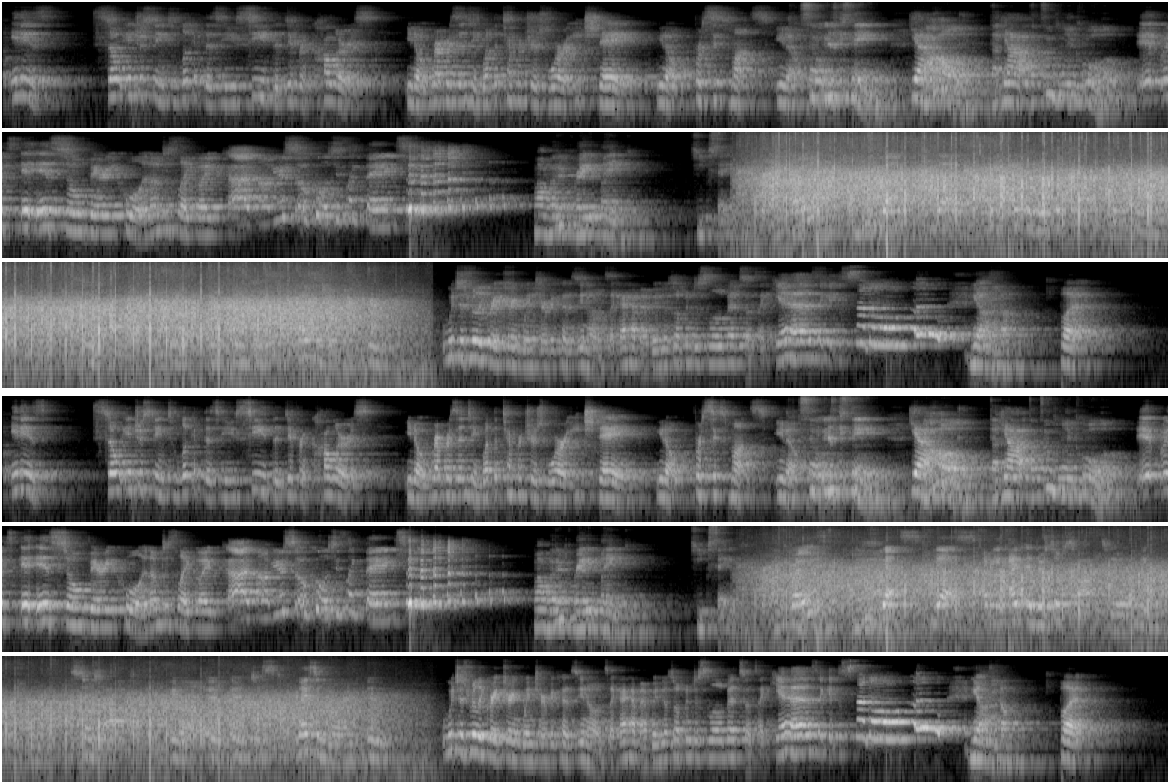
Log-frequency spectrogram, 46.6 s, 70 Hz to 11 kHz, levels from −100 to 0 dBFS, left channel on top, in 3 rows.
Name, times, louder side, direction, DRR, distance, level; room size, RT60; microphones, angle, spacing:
voice 1, 0.1-0.6 1.2-4.9 5.4-8.4 8.7-10.7 11.0-11.2 12.1-12.4 13.3-13.7 15.1-21.6 26.0-26.5 27.3-27.5 27.9-31.6 32.0-32.8 33.3-34.7 35.0-36.2 37.0-44.5 45.2-45.5, right 3 dB, 40° right, 4 dB, 1.0 m, -35 dB
voice 2, 10.4-12.9 13.2-13.3 13.7-14.8 22.6-23.7 24.7-25.5 25.8-26.5 26.8-27.3 44.0-44.4, right 2 dB, 85° right, -2 dB, 5.5 m, -39 dB
Applause, 25.3-36.8, left 7 dB, 80° left, 0.6 m, -29 dB
15.5 x 9.4 x 6.1 m, 1.4 s
head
